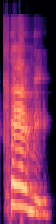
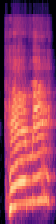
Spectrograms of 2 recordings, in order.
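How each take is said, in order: First: Scolding. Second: Calling out. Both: Real, not acted. Calling out a viewer in chat.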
